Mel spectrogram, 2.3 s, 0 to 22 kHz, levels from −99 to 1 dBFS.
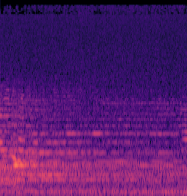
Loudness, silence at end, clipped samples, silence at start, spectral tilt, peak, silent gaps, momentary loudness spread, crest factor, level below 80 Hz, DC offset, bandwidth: -41 LUFS; 0 s; under 0.1%; 0 s; -5.5 dB/octave; -22 dBFS; none; 11 LU; 18 dB; -58 dBFS; under 0.1%; 19.5 kHz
